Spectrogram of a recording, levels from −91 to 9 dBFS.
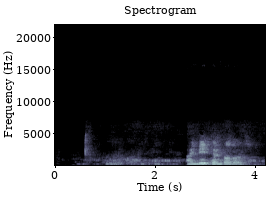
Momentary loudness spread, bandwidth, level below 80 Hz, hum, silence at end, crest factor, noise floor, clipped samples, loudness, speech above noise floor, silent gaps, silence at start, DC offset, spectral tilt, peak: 25 LU; 5.2 kHz; -70 dBFS; none; 0.2 s; 20 dB; -70 dBFS; under 0.1%; -26 LUFS; 45 dB; none; 0.6 s; under 0.1%; -8.5 dB/octave; -10 dBFS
